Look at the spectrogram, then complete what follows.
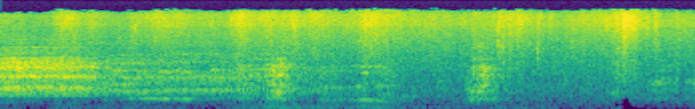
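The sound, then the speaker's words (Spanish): Shrill, screeching creature cries make up a film dinosaur call for a venom-spitting Dilophosaurus, blended from howler monkey, hawk, rattlesnake and swan honk sounds. A strong harmonic wail opens it, then a few rising cries follow over a rough hissing bed. “ese cabroncete llamado Dilophosaurio, que escupía veneno, estaba hecho a través de la combinación de un mono aullador.”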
